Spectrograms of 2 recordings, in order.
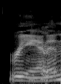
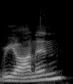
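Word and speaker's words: Rhiannon: Rian. I Okay. I always say like Rihanna. So, but Rian um and so then we'll go.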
